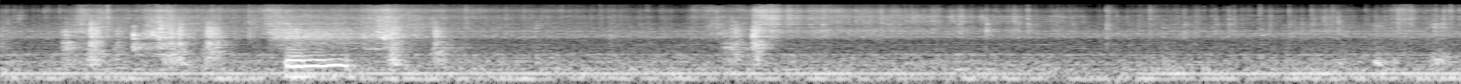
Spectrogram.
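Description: Enchilada tortillas in red sauce frying in a skillet, a steady sizzle, under a steady low hum. A few clicks and knocks of utensils against the pan come in the first seconds and once more about six seconds in.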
